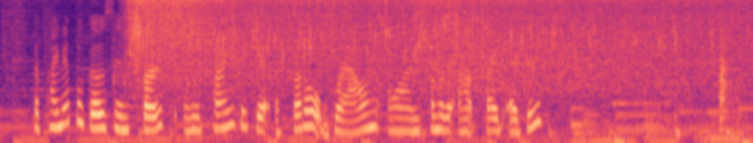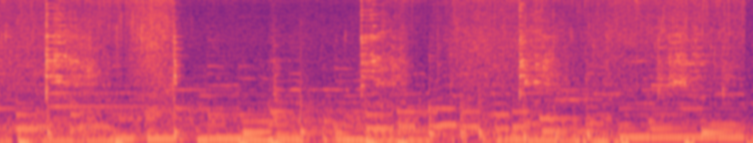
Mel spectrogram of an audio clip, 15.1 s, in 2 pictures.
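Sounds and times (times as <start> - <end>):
pineapple sizzling in hot fat: 1.2 - 15.0
spatula scraping metal disc: 11.1 - 11.8, 12.4 - 15.0.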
